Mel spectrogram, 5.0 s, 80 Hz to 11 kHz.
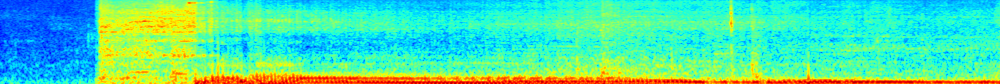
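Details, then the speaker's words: Suzuki Swift GL 2006, 1.5 L 4-cylinder VVT, 4-speed automatic: engine catches quickly and settles into a smooth, steady idle with no rough noises; loud deep drone from a non-original exhaust; normal engine start. "dan ini suara mesinnya halus standar normal tidak ada suara-suara kasar paling suara knalpot ya berisik banget"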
